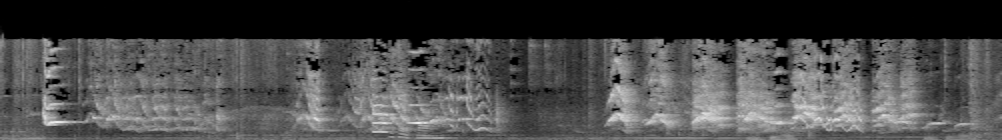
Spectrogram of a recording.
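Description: Caiques calling: a run of high, quickly gliding parrot calls, with a short lull about halfway through before a denser burst.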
